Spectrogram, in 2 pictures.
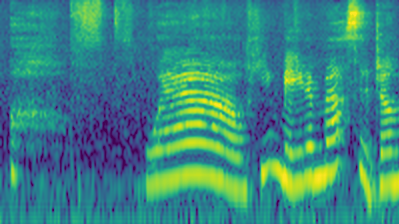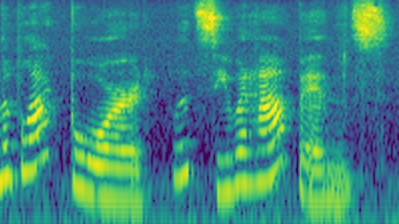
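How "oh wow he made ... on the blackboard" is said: usual speaking voice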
